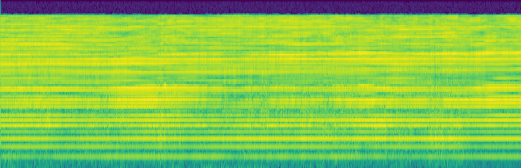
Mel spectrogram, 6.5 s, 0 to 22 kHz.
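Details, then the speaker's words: AC TIG welding to build up a water jacket wall, machine thought to go to 300, with the faster arc more ear-piercing: steady, harsh buzz with a sizzling hiss on top, even throughout. Normal AC TIG arc buzz. "So the faster the art you know it's a little more earpiercing yeah disgusting do you want some earplugs"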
